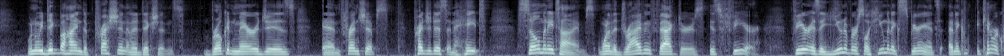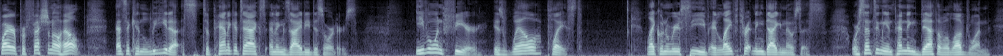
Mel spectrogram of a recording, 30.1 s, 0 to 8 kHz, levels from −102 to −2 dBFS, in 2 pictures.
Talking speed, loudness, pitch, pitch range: 140 wpm, -25 LUFS, 135 Hz, 115-155 Hz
